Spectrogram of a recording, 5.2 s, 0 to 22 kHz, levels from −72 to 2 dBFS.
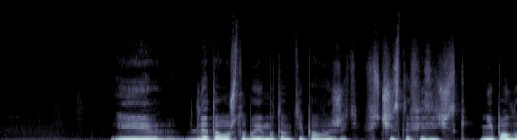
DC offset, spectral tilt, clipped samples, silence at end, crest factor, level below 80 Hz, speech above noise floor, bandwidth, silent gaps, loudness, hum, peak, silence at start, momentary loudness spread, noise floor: under 0.1%; -6.5 dB/octave; under 0.1%; 0 s; 16 dB; -50 dBFS; 36 dB; 15 kHz; none; -19 LUFS; none; -4 dBFS; 1.1 s; 12 LU; -54 dBFS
